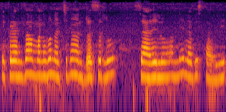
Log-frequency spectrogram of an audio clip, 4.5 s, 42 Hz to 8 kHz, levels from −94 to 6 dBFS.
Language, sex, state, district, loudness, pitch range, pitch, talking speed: Telugu, female, Andhra Pradesh, Annamaya, -16 LUFS, 220-240 Hz, 230 Hz, 105 wpm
